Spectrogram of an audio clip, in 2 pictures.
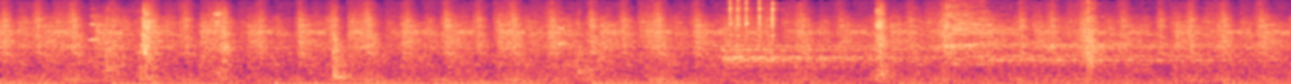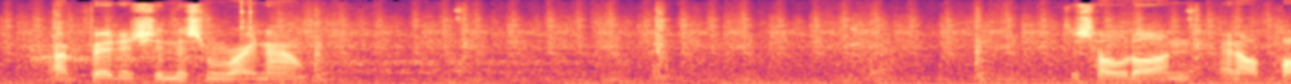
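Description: A generator engine hums and rattles steadily.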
